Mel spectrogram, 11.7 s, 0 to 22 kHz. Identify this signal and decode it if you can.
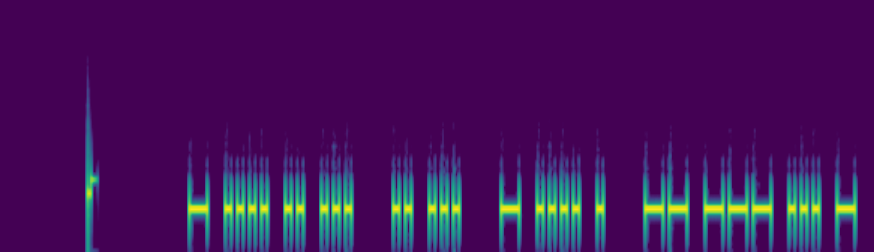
Morse code, heard as a keyed tone, about 16 wpm, 700 Hz. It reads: THIS IS THE MOST
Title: Sentences from Top 1000 Words - Review Part 6 - 15wpm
